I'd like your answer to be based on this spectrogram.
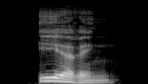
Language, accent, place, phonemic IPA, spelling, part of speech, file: German, Germany, Berlin, /ˈeː.əˌrɪŋ/, Ehering, noun, De-Ehering.ogg
- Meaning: wedding band, wedding ring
